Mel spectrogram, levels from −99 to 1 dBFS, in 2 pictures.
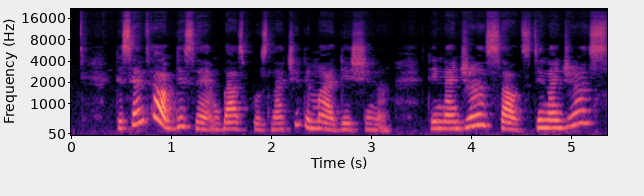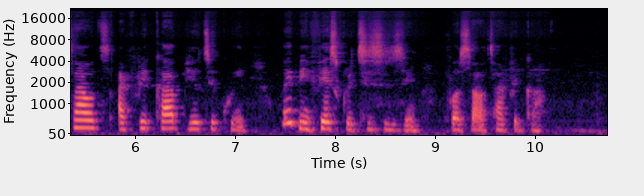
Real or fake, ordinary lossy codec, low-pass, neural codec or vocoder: real; none; none; none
